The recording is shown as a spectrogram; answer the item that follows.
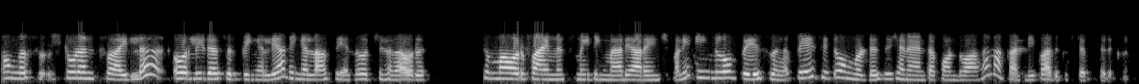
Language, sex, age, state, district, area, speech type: Tamil, female, 30-45, Tamil Nadu, Tiruvallur, urban, conversation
